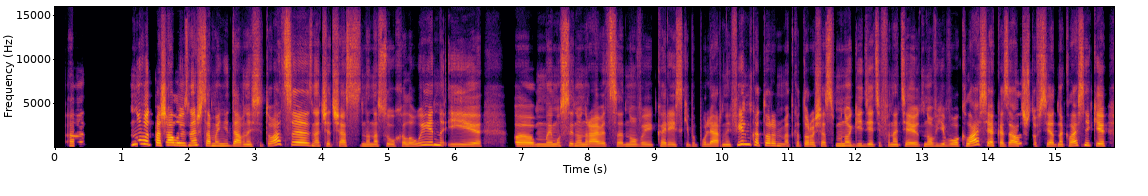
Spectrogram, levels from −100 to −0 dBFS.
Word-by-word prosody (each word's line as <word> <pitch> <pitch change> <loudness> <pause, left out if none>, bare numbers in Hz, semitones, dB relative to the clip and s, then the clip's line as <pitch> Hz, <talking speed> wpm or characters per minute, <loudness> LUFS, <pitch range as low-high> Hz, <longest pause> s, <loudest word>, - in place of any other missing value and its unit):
А, 225 - -3 0.9
ну 340 +4 -2
вот, 385 -6 +6
пожалуй, 270 -1 +6
знаешь, 260 +3 +3
самая 220 -3 0
недавняя 205 -5 0
ситуация. 285 - +3
Значит, 195 -3 0
щас 185 -1 +1
на 185 -2 -7
носу 180 +2 -4
Хэллоуин, 275 - -1
и, 170 -2 0 0.5
э, 180 -2 +3
моему 190 +2 -5
сыну 205 0 0
нравится 175 -1 0
новый 170 -2 -6
корейский 175 -2 -4
популярный 160 -1 -2
фильм, 365 - +1
которым 245 - -1
от 185 - -7
которого 200 -2 -3
щас 190 0 0
многие 200 -2 -2
дети 180 -2 -2
фанатеют. 170 -1 -1
Но 175 -1 -3
в - - -13
его 195 +1 -4
классе 220 +1 +3
оказалось, 200 +3 0
что 180 - -1
все 185 +1 +1
одноклассники 210 - +1
190 Hz, 140 wpm, -24 LUFS, 175-225 Hz, 0.9 s, вот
